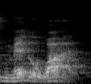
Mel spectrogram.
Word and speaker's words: MEGAWAAT: It's megawatt, like energy, megawatt, kilowatt, decawatt, a watt.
